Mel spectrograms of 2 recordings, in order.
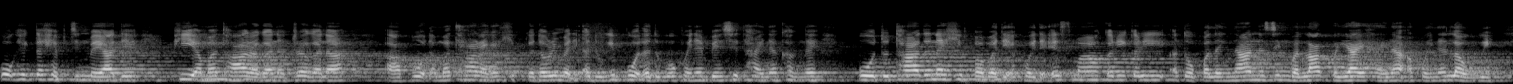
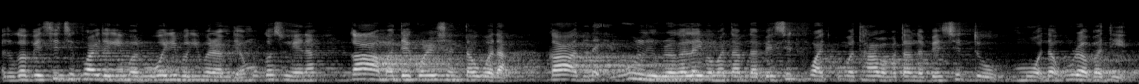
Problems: none marked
